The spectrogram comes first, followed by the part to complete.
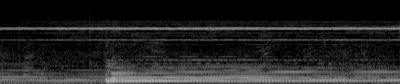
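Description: A steady, high-pitched insect trill, typical of crickets, runs over background music of sustained low chords. A sweeping sound comes in about a second in.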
